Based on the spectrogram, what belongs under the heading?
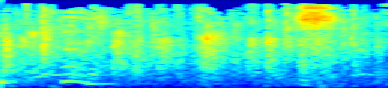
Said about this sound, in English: Okay, give yourself a round of applause. Gib euch mal selber einen Applaus dafür.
